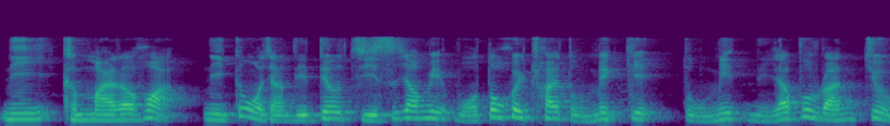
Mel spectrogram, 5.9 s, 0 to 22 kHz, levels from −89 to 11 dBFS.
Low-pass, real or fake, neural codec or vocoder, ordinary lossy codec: 7.2 kHz; real; none; none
